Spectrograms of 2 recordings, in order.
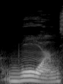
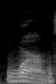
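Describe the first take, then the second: First: The vowel sounds like or. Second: The vowel sounds like er. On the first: The speaker calls it wrong. "it looks like it should be or, worms, which is what I said" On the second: The speaker calls it right. "it's just pronounced er"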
